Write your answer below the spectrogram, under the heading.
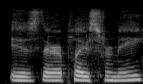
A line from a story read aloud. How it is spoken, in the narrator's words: said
